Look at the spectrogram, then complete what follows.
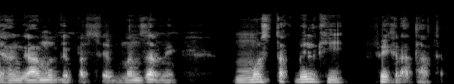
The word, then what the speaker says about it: مستقبل: کے پس منظر میں مستقبل کی فکر عطا کر۔ اصل میں لفظ مستقبل ہوتا ہے، لیکن چونکہ غلط العام مستقبل ہے تو ہم بھی وہی پڑھ دیتے ہیں۔ اصل تلفظ اس کا مستقبل ہے۔ میں بلبل نالہ ہوں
